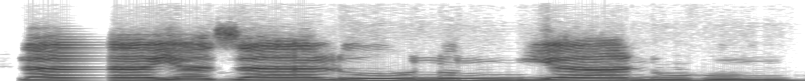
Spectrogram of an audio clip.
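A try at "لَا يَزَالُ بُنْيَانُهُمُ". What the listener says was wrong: bukan nun, bun. Uang satu di bawah, satu di atas titiknya. Nun bun atau ya. Janya panjang. La yazalu bunyanuhum.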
